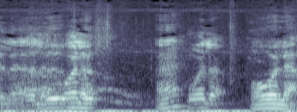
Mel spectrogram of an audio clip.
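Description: A man talking; only speech is heard.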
